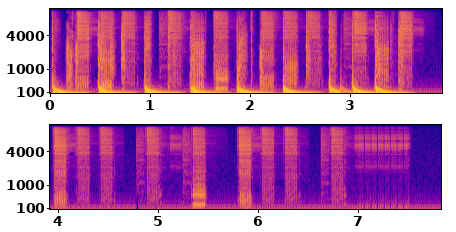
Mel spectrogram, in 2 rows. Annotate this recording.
ProgHouse 130 bpm
effect, 130bpm, emx-1, grain, hardware, proghouse, shifter, drums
